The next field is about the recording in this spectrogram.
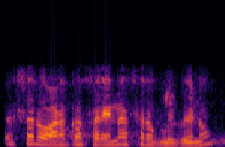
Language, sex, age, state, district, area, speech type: Tamil, male, 30-45, Tamil Nadu, Tiruchirappalli, rural, conversation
